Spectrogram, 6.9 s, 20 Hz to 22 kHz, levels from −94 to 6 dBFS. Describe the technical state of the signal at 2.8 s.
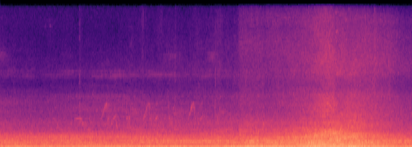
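At 2.8 s the audio is intact, with no technical fault present at that moment.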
